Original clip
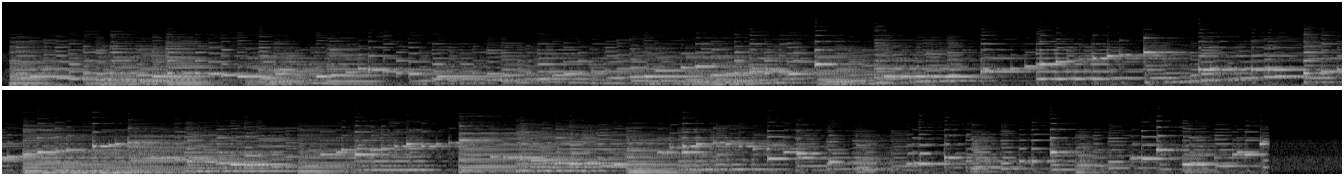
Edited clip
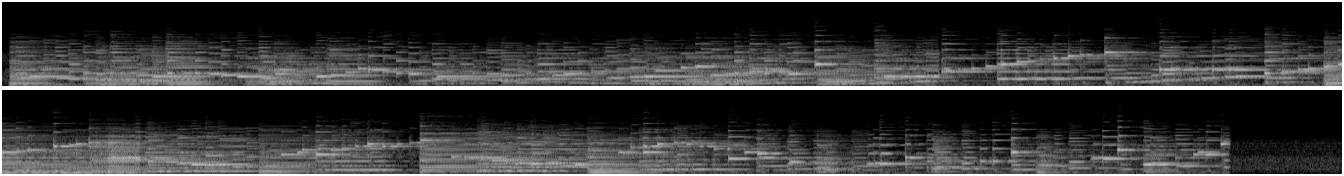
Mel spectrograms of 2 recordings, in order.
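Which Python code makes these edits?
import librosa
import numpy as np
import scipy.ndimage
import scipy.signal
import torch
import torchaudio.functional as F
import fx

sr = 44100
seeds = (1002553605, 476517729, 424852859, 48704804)

y = fx.edit(x, sr, fx.cut(start_s=9.37, length_s=0.39),
    fx.clip_gain(start_s=14.85, length_s=0.32, db=5.5), tone=tone)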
